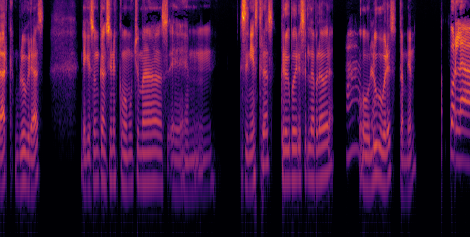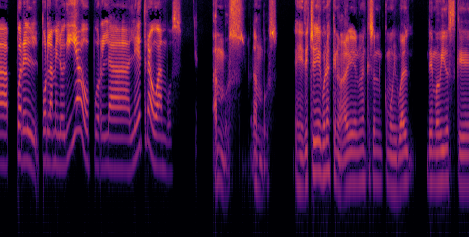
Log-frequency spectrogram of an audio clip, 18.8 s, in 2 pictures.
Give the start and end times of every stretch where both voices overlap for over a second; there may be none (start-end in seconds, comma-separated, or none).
none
